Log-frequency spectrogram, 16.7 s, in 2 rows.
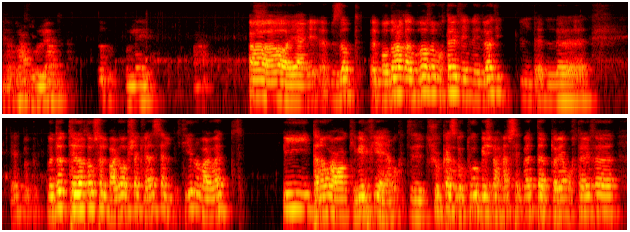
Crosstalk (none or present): none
